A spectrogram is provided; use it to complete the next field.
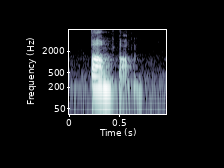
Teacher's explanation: made up of a stressed syllable followed by an unstressed syllable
